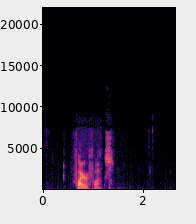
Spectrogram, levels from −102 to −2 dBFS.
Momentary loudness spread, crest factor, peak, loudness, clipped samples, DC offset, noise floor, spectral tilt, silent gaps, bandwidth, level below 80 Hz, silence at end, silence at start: 14 LU; 24 dB; -10 dBFS; -30 LUFS; under 0.1%; under 0.1%; -84 dBFS; -5 dB/octave; none; 7.6 kHz; -72 dBFS; 1.25 s; 0.65 s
